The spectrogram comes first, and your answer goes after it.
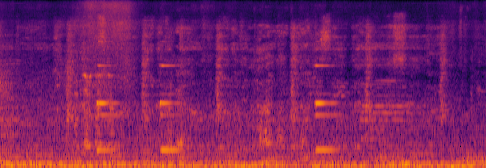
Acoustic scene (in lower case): car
